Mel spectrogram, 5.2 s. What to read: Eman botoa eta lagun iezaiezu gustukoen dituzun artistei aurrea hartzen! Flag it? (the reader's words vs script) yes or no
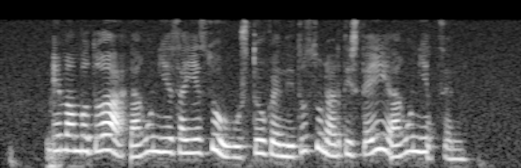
yes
